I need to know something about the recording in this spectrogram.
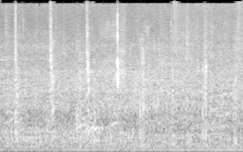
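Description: Footfalls of people running on a concrete walkway, a few sharp steps spaced out, with distant voices behind them.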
